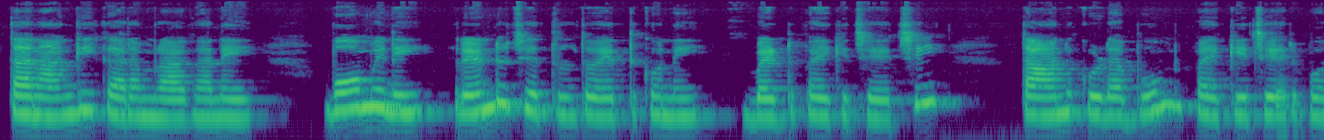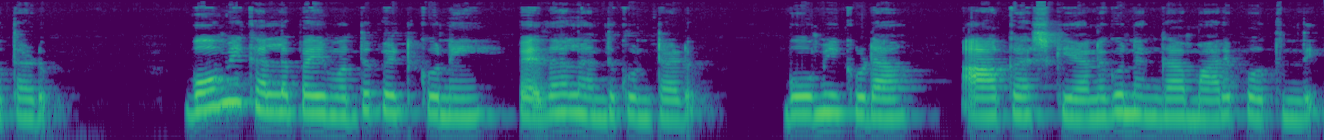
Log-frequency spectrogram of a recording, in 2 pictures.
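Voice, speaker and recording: A woman storyteller narrating a romance story in a calm, even manner on a slightly muffled recording. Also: a little high.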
